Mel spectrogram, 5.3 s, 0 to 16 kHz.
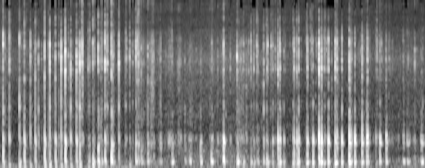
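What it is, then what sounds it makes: Paper-covered cardboard box. Fingernails tap and scratch rapidly on a small, hollow, square cardboard gift box covered in textured purple paper, held close beside the microphone. A fast stream of dry, clicky taps with a hollow tone around 640 Hz mixes with bright scratching, and each tap dies away almost instantly.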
